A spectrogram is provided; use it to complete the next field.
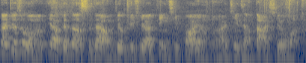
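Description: A man speaks at a very fast pace with very wide pitch swings. Audible room echo and light background noise surround him. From Taiwan. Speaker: video blogger and self-improvement speaker; video blogger, speaker. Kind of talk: monologue talk to camera. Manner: halting, repetitive. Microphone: webcam.

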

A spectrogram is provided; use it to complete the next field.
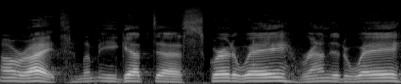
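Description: Against a quiet background, a man talks at a very slow pace. His pitch has ordinary variation. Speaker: lay preacher. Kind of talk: sermon. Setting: stage with audience. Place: church.

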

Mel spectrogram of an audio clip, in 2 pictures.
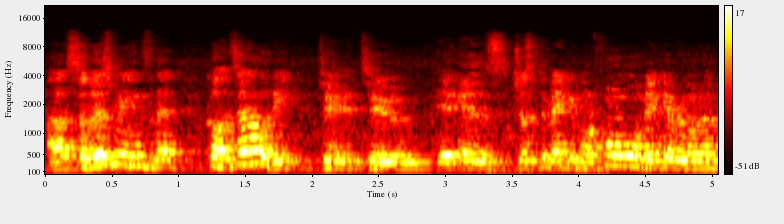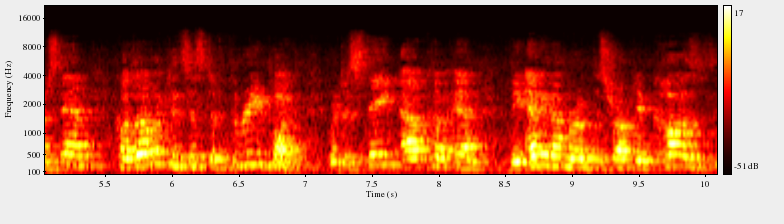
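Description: A man talks at a fairly quick pace with lively intonation. Audible room echo and light background noise are present. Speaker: researcher. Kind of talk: research presentation to a live audience. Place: classroom.

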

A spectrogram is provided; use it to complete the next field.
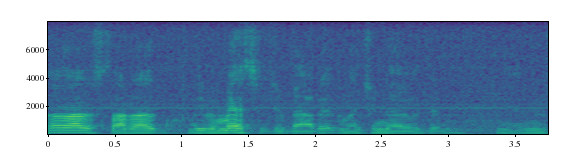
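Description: At a moderate pace, a man with a medium pitch speaks in a monotone, flat intonation over noticeable background noise. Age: 30s. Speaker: video blogger. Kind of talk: casual vlog monologue.

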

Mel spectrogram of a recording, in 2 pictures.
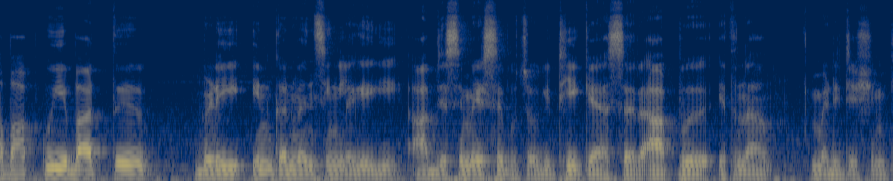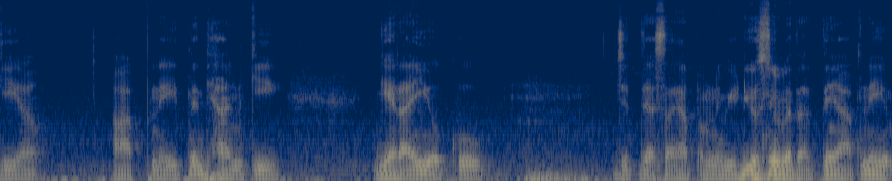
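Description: Over light background noise, a man with a dark, mellow tone speaks at a fairly low pitch, very slowly and with fairly even intonation. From Rajasthan, India. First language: Rajasthani (speaking Hindi). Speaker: meditation teacher. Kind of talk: spiritual talk. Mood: calm, explanatory. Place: home room. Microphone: studio mic.

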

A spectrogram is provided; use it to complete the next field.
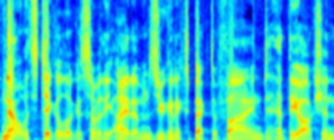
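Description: Speaking at a very fast pace, a man with a fairly low pitch has an upbeat tone. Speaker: auction preview presenter. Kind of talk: promotional walkthrough with auctioneer-style sales pitch. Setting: walking through an auction house. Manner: brisk, upbeat, rattling off lot items in a fast salesman patter; enthusiastic, inviting.

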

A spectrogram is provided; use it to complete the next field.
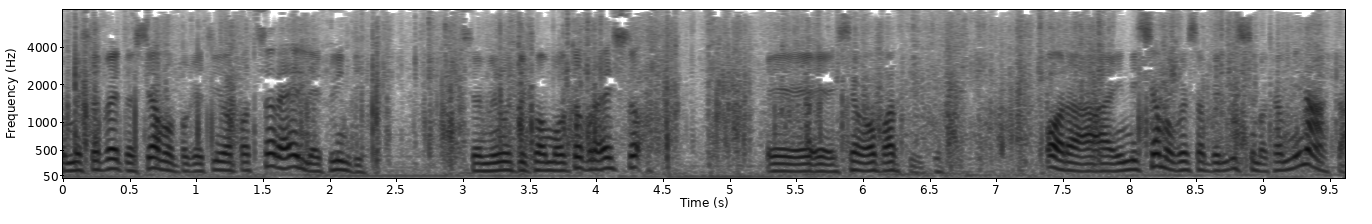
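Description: Speech at a moderate pace comes through with a dry sound with no echo and noticeable background noise. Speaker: hiker vlogger. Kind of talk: casual vlog chat. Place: forest. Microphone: phone near.

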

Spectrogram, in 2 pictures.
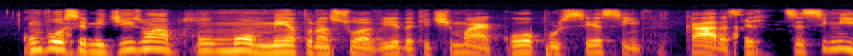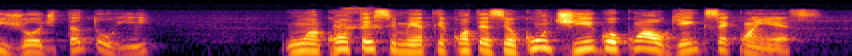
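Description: Lively intonation and big swings in loudness at a moderate pace, against a quiet background. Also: man, fairly high pitch for a man. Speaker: podcast host. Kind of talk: casual chat. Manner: casual, slangy. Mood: joking, storytelling. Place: studio. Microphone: studio mic.

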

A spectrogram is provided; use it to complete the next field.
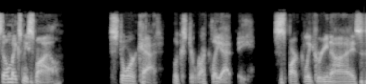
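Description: A man with an American accent and lively intonation, dry with no echo, over a quiet background. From US Midwest. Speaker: poet. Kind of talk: poem performed. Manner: conversational, reflective. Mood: wry, nostalgic. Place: home room. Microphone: headset.

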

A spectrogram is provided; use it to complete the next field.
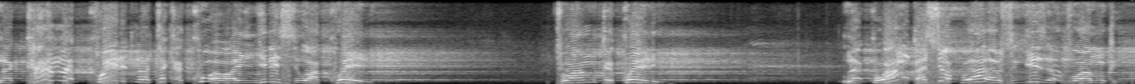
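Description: A man speaks at a very slow pace in a high-pitched voice. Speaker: preacher. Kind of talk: sermon. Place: church. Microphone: handheld.

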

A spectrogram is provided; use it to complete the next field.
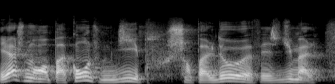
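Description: A man with a plain, everyday voice talks at a moderate pace against a quiet background. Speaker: fitness coach. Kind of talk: tutorial. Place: gym. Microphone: camera far.

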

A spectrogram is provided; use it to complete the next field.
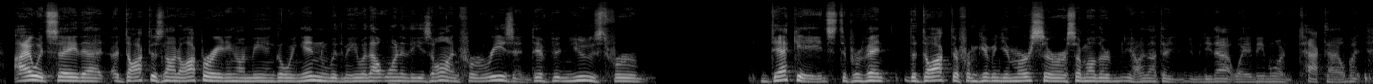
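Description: Talking at a fairly quick pace, a man uses a fairly high pitch with ordinary pitch variation and big swings in loudness. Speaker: public health official. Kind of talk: public meeting discussion. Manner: fast.

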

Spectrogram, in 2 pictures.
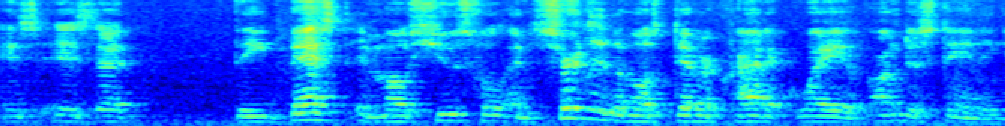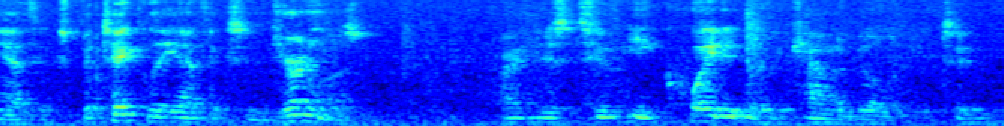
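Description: A man speaks at a very fast pace. There is audible room echo and light background noise. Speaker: university professor. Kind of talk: lecture. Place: classroom.

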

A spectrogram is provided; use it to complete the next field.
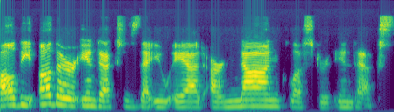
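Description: The background is quiet. A woman talks at a fairly slow pace. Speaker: presenter. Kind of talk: lecture. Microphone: video call.

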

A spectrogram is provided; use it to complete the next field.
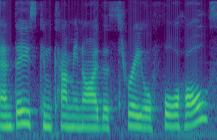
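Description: A woman's voice with a dark, mellow tone. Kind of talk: tutorial. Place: workshop.

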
